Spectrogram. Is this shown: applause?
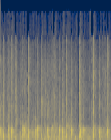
yes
